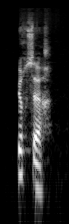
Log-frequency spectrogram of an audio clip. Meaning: cursor
- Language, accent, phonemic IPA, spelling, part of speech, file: French, France, /kyʁ.sœʁ/, curseur, noun, LL-Q150 (fra)-curseur.wav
